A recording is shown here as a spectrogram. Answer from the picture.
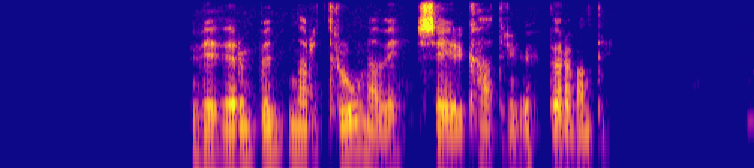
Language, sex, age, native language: Icelandic, male, 20-29, Icelandic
